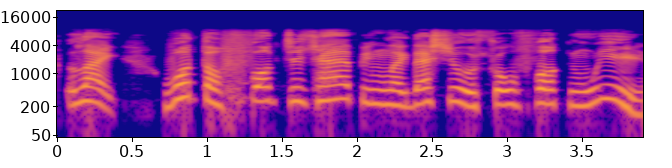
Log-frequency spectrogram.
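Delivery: high, drawn-out freaked-out disbelief; tweaking out. Retold or imitated. Tito freaking out after the strange encounter, incredulous. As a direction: imitate a friend losing it in amazement. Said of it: "Tito started tweaking out".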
